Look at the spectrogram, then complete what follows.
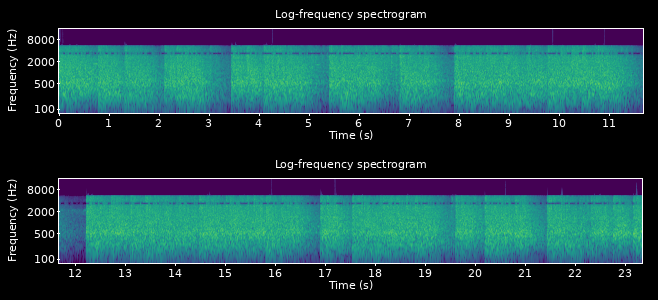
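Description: Mascletà: a loud, dense barrage of firecracker bangs going off so fast that they merge into one continuous rattling noise. It thins out briefly a few times, fades about halfway through, then comes back suddenly at full force.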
